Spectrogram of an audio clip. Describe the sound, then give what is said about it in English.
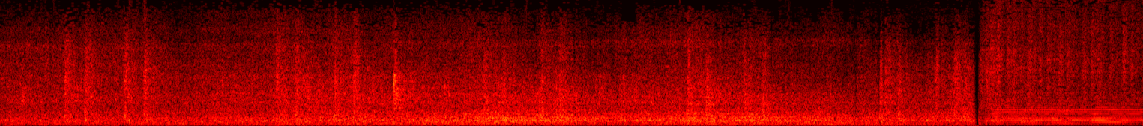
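An underground train pulls away with a loud, steady rumble and faint clatter of wheels on rails, then a sustained electrical whine takes over in the final second. “Akeem disappears on the tube as the lady on the platform silently watches her prince disappear into the night.”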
